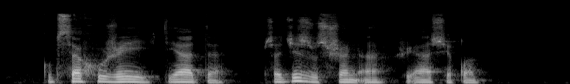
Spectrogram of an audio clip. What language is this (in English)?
Kabardian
